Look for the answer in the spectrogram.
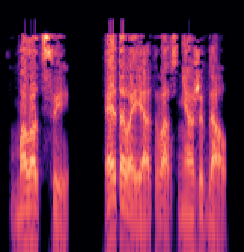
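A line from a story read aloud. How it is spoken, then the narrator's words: Cheerful laughter. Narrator (Russian): Он весело рассмеялся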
